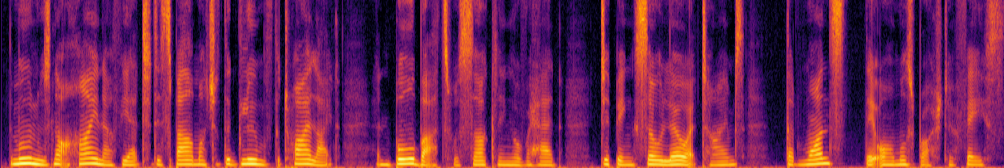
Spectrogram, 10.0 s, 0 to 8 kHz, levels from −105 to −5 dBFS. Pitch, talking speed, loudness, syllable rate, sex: 190 Hz, 195 wpm, -18 LUFS, 5.3 syllables/s, female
